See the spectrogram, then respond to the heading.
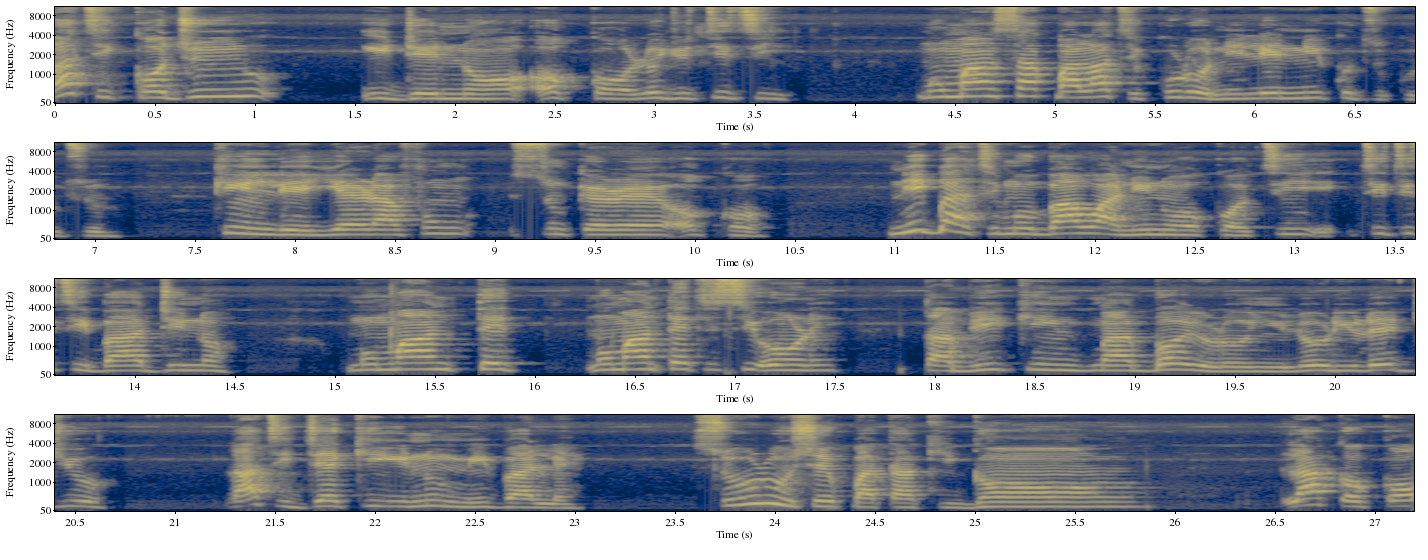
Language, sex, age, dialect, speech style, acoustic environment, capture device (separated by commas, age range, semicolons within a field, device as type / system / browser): Yoruba, male, 18-24, Nigeria - Nigerian Standard, relaxed, silence; nature, mobile / Linux / Chrome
